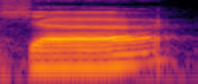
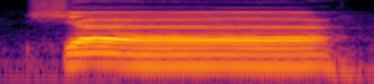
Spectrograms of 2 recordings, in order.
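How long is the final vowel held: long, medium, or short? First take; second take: short; medium. First: The final vowel is held short. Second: The final vowel is held medium length. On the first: "Yang pertama dibaca dengan qasar" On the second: "summa tawassut"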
